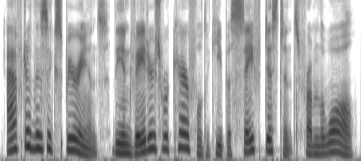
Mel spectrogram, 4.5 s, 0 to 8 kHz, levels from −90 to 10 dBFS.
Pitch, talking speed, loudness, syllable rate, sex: 185 Hz, 200 wpm, -17 LUFS, 6.3 syllables/s, female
